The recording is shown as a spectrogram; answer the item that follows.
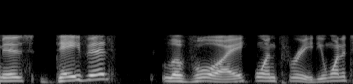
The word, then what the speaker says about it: LaVoie: Okay, you told me it's really LaVoie, so I'll call you LaVoie.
